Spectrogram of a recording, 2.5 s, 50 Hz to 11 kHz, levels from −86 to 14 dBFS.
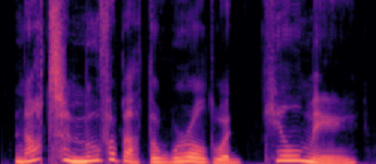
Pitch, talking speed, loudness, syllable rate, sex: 260 Hz, 215 wpm, -14 LUFS, 4.7 syllables/s, female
